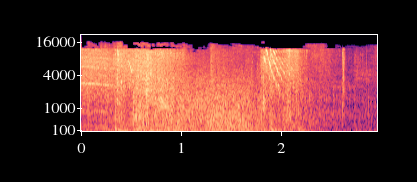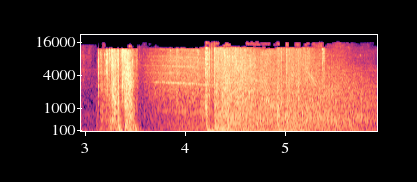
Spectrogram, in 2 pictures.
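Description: Explosions boom close by and rumble away.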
